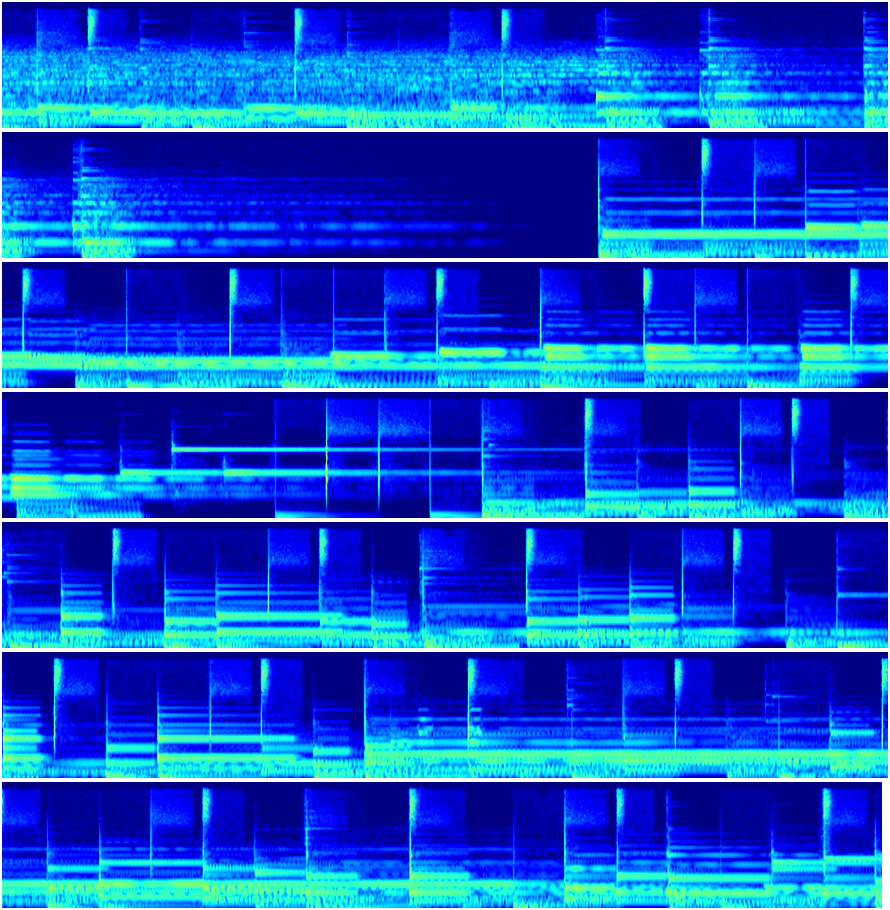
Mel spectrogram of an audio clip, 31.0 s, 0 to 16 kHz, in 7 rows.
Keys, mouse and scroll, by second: 0.1-1.4 scroll up 7, 1.4-2.4 scroll down 5, 2.4-3.0 scroll up 1, 3.0-5.2 scroll up 1, 5.2-5.7 scroll down 1, 6.2 right click, 12.1 scroll up 1, 12.4 middle click, 13.6 shift+click, 14.0 shift+click, 15.3-15.9 scroll up 1, 18.0 w, 18.1 s, 19.9 Escape, 24.9 s, 30.7-30.9 scroll down 1.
